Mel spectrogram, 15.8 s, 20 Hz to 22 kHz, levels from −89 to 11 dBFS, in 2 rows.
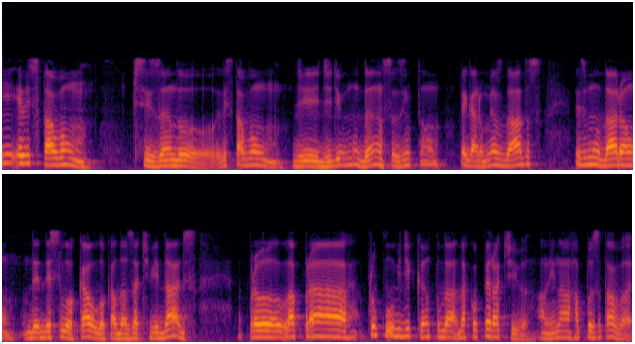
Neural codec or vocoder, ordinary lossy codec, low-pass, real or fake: none; none; 5.4 kHz; real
